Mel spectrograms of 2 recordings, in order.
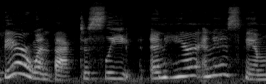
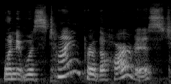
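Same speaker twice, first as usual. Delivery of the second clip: usual speaking voice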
